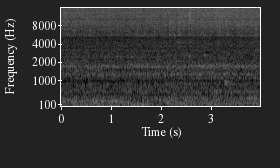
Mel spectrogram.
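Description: A fidget spinner dipped into water, producing a steady close watery wash and trickle with a faint hiss, continuous and without talk.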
